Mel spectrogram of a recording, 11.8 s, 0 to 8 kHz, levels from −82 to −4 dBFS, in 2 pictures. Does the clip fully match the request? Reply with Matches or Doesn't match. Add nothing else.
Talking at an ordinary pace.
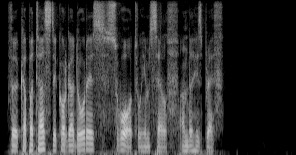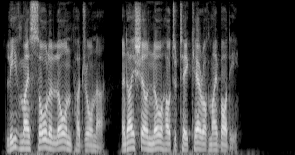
Doesn't match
